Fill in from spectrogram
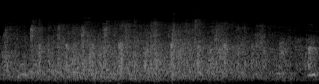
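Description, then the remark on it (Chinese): An audience at a lecture claps steadily for about three seconds, a dense, even wash of crackling applause at moderate volume with no voices over it. “呢啲掌声嗱，真係好老实讲50分嘅啫。”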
